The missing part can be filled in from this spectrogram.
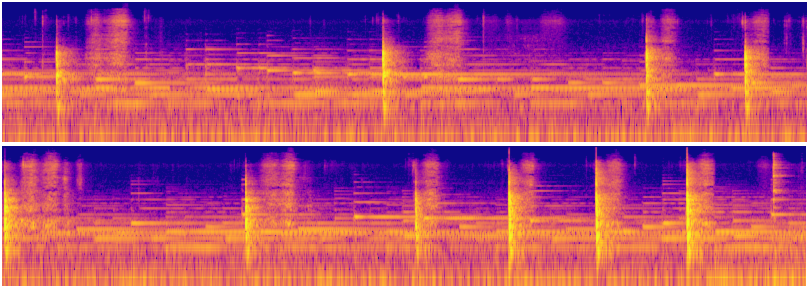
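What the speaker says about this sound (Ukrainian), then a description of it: "Також нарізаємо варені яйця квадратиками." Sharp knife chops dicing boiled eggs strike a cutting board about a dozen times at irregular intervals, close and distinct, with a faint steady hum underneath.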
